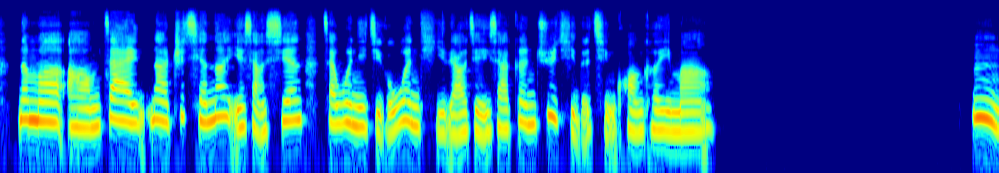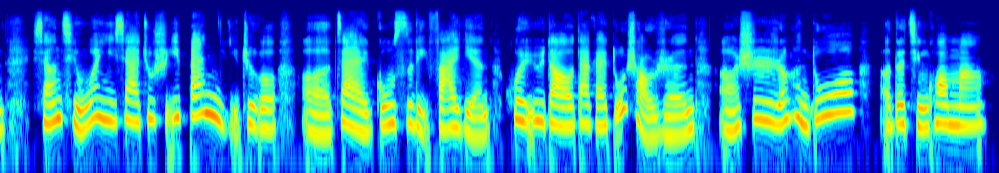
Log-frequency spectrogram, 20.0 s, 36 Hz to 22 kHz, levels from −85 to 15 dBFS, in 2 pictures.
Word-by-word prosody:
那 270 0 +2
么 255 -3 +5
呃， 200 0 +1
在 260 -5 +2
那 265 -2 +1
之 300 +6 -7
前 255 -4 +1
呢， 300 +1 +2
也 200 -9 0
想 165 -5 -2
先 260 +7 0 0.2
再 230 -2 -2
问 235 0 +1
你 210 -1 +2
几 170 -5 -4
个 160 +3 -3
问 230 +1 0
题， 170 -5 -8
了 160 +1 -2
解 175 -1 -2
一 155 - -1
下 190 +2 -3
更 225 +3 -2
具 295 +7 0
体 275 +1 -5
的 - - -7
情 - - -5
况 180 -3 -4
可 185 +1 -4
以 180 -1 +1
吗？ 175 +3 -1 2.6
嗯， 275 -9 +6 0.3
想 245 +3 +2
请 225 -9 +1
问 275 +7 +2
一 260 - +1
下 250 0 0
就 275 +3 -3
是 280 - -7
一 290 0 +1
般 310 +2 +4
你 230 -5 -5
这 230 -2 -1
个， 195 -1 -1 0.2
呃， 160 -3 -1
在 200 -3 +1
公 210 +6 0
司 235 +1 -4
里 195 -6 -1
发 200 +2 0
言， 160 -5 -2
会 265 -2 +1
遇 260 -4 0
到 220 -2 +4
大 230 +2 -1
概 215 -1 -2
多 395 - +1
少 145 - 0
人？ 155 +4 -2 0.2
呃， 185 0 -2
是 260 +2 0
人 235 +3 +2
很 270 -8 +1
多， 335 - +2 0.2
呃， - - -4
的 230 +2 +1
情 210 -2 0
况 235 +2 +3
吗？ 220 +1 0
225 Hz, 205 characters per minute, -22 LUFS, 190-265 Hz, 2.6 s, 嗯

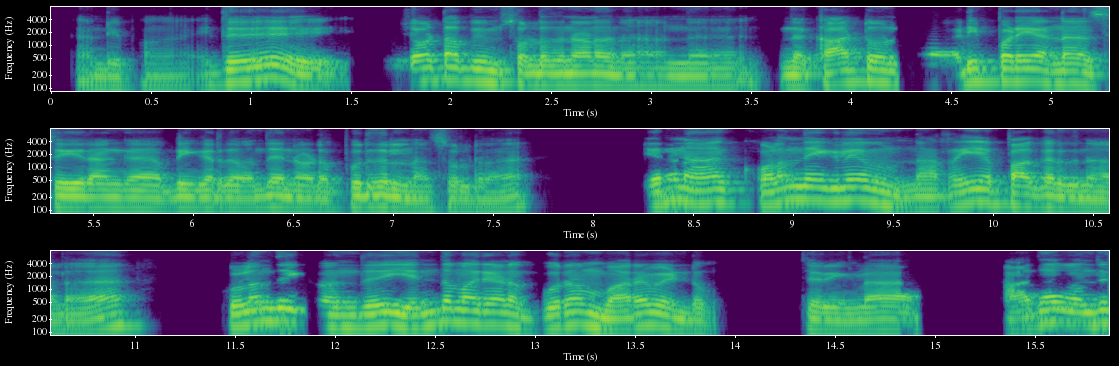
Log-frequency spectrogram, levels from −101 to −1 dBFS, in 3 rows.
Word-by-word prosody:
கண்டிப்பாங்க. 90 0 -8 0.2
இது 135 +5 +3 0.8
சோட்டா 145 +1 +2
பீம் 130 -3 +1
சொன்னதுனால 110 -1 +2
நானு, 100 -1 -4 0.4
"இந்த 100 0 +1
கார்ட்டூன்க்கு 135 - 0
அடிப்படையா 145 +1 +3
என்ன 125 0 +2 0.2
செய்றாங்க?" 105 -2 +2
அப்படிங்கறதை 100 0 -1
வந்து 110 +4 -1
என்னோட 95 -3 -1
புரிதல் 110 -4 +1
நான் 90 0 -8
சொல்றேன். 90 +1 -5 0.7
என்னனா 160 0 +2 0.3
குழந்தைகளே 170 +3 +2 0.3
நெறைய 130 +10 0
பார்க்கறதுனால, 95 -7 +1 0.8
குழந்தைக்கு 170 +4 +2
வந்து 130 +2 +2 0.2
எந்த 150 +6 0
மாரியான 150 -3 +2 0.2
குணம் 140 +2 +2
வரவேண்டும்? 110 -6 0 0.4
சரிங்களா, 95 0 -1 0.7
அதை 165 - +1
வந்து 150 +3 +1
115 Hz, 115 wpm, -23 LUFS, 100-145 Hz, 0.8 s, இது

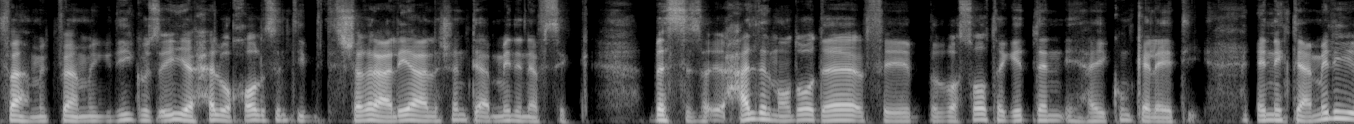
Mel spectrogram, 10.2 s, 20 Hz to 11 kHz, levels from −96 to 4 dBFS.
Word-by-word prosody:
فاهمِك، 115 -4 +2
فاهمِك. 115 -1 -1
دي 135 +5 -4
جزئية 130 +1 +1
حلوة 135 +3 +1
خالص 130 -1 0
أنتِ 130 -1 -9
بتشتغلي 125 +3 +1
عليها 130 +5 +6
علشان 125 +4 -1
تأمِّني 120 0 -2
نفسِك. 105 -3 -7 0.4
بس 135 -3 +3
ز 115 0 -4
حَل 150 +4 +4
الموضوع 140 0 0
ده 135 0 +4
ف 115 +1 -8 0.3
ببساطة 130 +6 -2
جدًا 130 +1 -3
هيكون 110 +4 -7
كالآتي. 105 -6 -2 0.4
إنِّك 135 0 +1
تعملي 165 +9 +2
130 Hz, 140 wpm, -25 LUFS, 115-135 Hz, 0.4 s, عليها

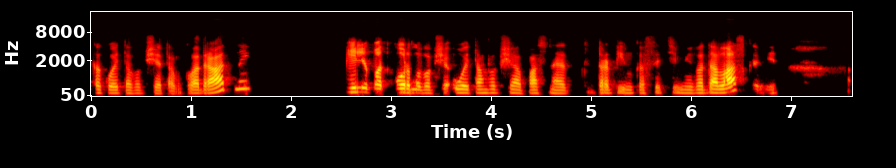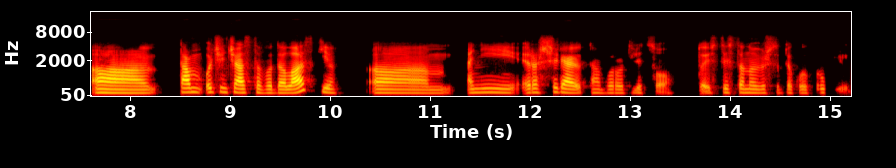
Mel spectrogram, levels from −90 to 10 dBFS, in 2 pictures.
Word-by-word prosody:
какой-то 150 -2 -5
вообще, 145 0 -8
там, - - -11
квадратный. 355 +1 +3 1.0
Или 200 0 +4
под 185 -1 +2
горло 175 -4 +4
вообще. 155 -1 -6
Ой, 170 -1 0
там 165 0 -5
вообще 165 0 -7
опасная 145 -1 -4
т 140 - -35 0.2
тропинка 80 -3 -6
с - - -25
этими 155 -1 -11
водолазками. 165 - +3 0.7
А, 165 -2 +5 0.3
там, 195 0 +4
очень 200 0 -4
часто 175 -2 +3
водолазки, 165 +2 +2 0.3
а, 160 -2 +1
м, 150 0 -12
они 180 -1 -5
расширяют 180 0 0
наоборот 160 -1 -9
лицо. - - -12 0.2
То - - -7
есть - - -8
ты 180 - -7
становишься 170 -3 -7
такой - - -11
кругле 330 - -15
165 Hz, 135 wpm, -23 LUFS, 160-185 Hz, 1.0 s, А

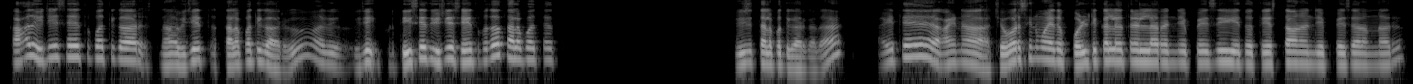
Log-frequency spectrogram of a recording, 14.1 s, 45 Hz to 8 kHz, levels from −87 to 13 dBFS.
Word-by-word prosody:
కాదు 245 +10 +1
విజయ్ 230 +4 -2
సేతుపతిగారు 220 -5 +2 0.3
ఆహ్, 150 0 0
విజయ్ 195 +8 +1
త - - -24
తలపతిగారు 150 -4 -1 0.3
అది 160 -2 -5 0.2
విజయ్ 170 +6 +1
ఇప్పుడు 145 -3 -27
తీసేది 205 +7 +4
విజయ్ 215 +5 +3
సేతుపతా? 185 +7 +3
తలపతా? 205 -1 +1 1.9
విజయ్ 160 +3 -2
తలపతి 155 -3 +1
గారు 120 -1 -1
కదా! 115 +1 -6 0.6
అయితే 185 +7 0 0.4
ఆయన 170 +1 -5 0.3
చివరి 175 +8 +4
సినిమా 215 -1 -3
ఏదో 185 - +1
పొలిటికల్ 185 +4 +3
థ్రిల్లర్ 175 -1 +3
అని 170 0 -12
చెప్పేసి 170 +1 -2 0.2
ఏదో 165 0 -2
తీస్తానని 160 0 0
చెప్పేసానన్నారు. 150 +1 -3
175 Hz, 125 wpm, -30 LUFS, 155-195 Hz, 1.9 s, తీసేది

